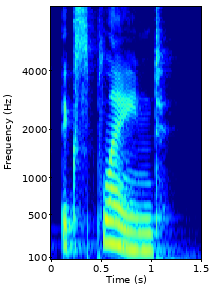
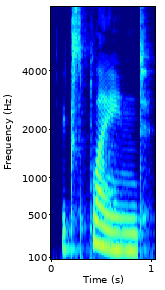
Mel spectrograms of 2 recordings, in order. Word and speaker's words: explained: If you take this one, it's pronounced explained, explained. In this one, the final sound is more like a D, because you're coming from an N sound, from an N. Your vocal cords are already vibrating for the N, explain. So that following D, explained, just comes out more like a D, like a proper D, explained.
